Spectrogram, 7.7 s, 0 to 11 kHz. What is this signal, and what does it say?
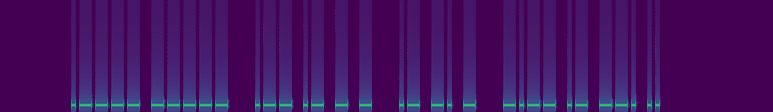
Morse code, heard as a keyed tone, about 37 wpm, 700 Hz. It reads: 10 WATT ANT YAGI
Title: Speed-Racing Common QSO Phrases Encore - 30wpm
